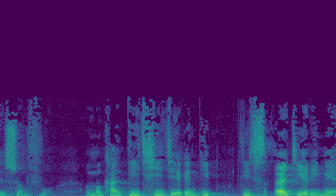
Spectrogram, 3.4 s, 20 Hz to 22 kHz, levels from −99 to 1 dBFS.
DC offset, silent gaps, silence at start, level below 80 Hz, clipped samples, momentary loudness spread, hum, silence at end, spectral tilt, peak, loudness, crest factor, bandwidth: under 0.1%; none; 0 s; -60 dBFS; under 0.1%; 15 LU; none; 0 s; -5.5 dB/octave; -10 dBFS; -32 LUFS; 22 dB; 11.5 kHz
